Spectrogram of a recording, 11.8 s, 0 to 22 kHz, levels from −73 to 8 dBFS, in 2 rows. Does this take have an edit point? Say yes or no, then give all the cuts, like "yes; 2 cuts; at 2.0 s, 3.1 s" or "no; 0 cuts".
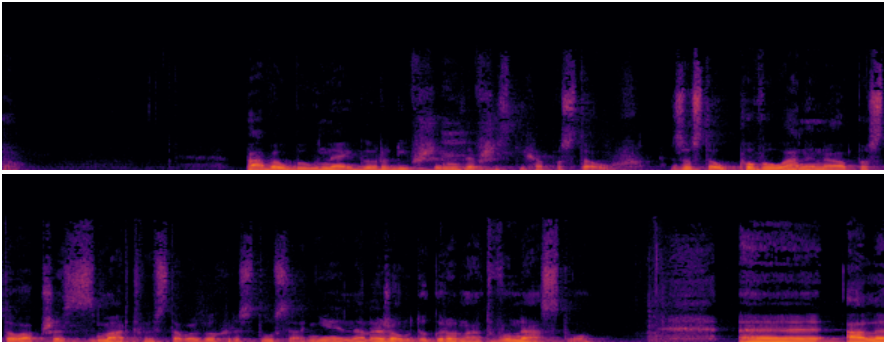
yes; 1 cut; at 4.4 s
